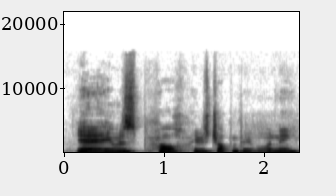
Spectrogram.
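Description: In an Australian accent, a man talks at a fairly quick pace with fairly even intonation, captured on a very clean recording with a silent background. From Australia, Rockhampton, Queensland. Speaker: professional rugby league player. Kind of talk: casual interview.

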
